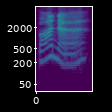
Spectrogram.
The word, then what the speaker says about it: bana: and you'll notice that bana has uh the first a in the word does not sound like the second a so let's take a look it's bun ah ba na so this first a doesn't sound the same sounds more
